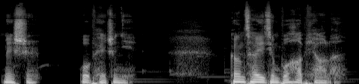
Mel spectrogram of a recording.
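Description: A woman voicing a calm, wealthy young male tycoon in an audiobook, with a low, unhurried and quietly soothing delivery. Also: husky, no echo, soft background music. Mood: calm tender. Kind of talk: audiobook character voice.

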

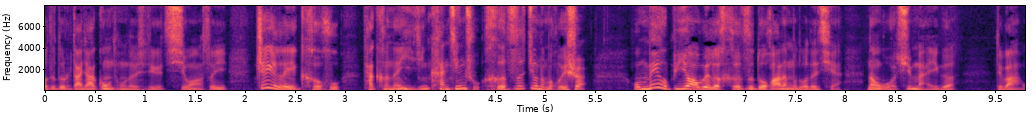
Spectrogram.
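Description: A man hosting a podcast in casual chat, animated and chatty, often asking his listeners "right?". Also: on the low side, no room sound, clean studio sound. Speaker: podcast host.

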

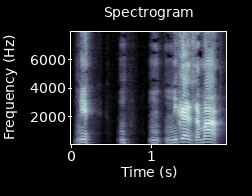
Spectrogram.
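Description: Guy putting on a snotty rich teen boy, higher voice, mocking then stuttering, slightly off-mic sound. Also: lively intonation, normal speed, bright, forceful tone. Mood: stammering. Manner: taunting, stammers when scared. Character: arrogant, sneering rich teenage boy.

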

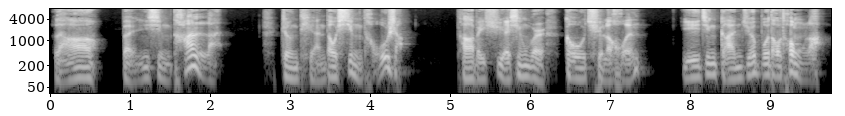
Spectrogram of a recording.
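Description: A man voicing a shrewd old village hunter who speaks slowly and knowingly, like someone lecturing. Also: low voice, animated, slightly rough, pitched below the performer's own voice, exaggerated voice.

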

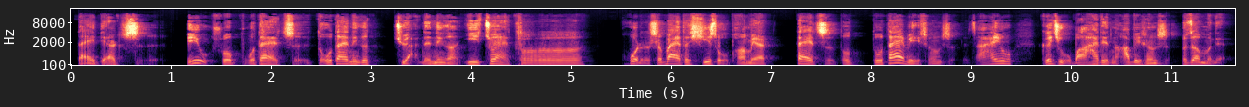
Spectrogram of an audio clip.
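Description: Northeastern chinese guy ranting through a funny story, lively up-and-down voice. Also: on the low side, moderate pace, slightly rough. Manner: animated, rambling, indignant. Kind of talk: comic personal anecdote.

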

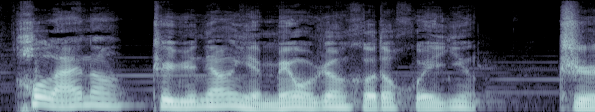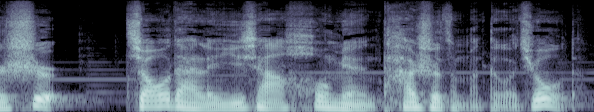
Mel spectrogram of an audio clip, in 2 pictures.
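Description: Male podcast storyteller, lively and colloquial, a slightly husky voice, soft music underneath. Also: medium pitch, fairly quick. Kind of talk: animated storytelling of folk tales.

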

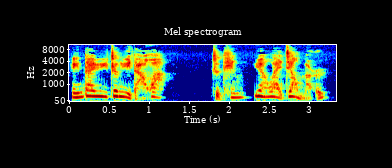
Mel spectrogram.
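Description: A woman reading a classic novel aloud, expressive, often dropping into a breathy whisper. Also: high voice, normal speed, lo-fi sound. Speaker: audiobook reader.

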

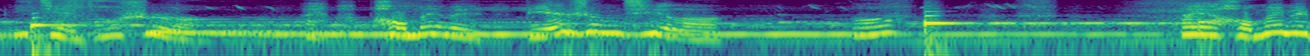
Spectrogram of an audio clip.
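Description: A woman playing a pampered young nobleman, coaxing his cousin with repeated pleading, in a stage drama excerpt. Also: high voice. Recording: distant with loud music.

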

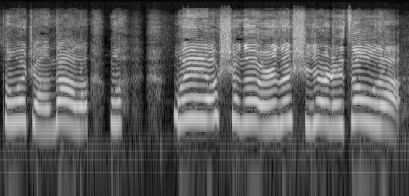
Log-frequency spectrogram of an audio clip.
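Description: A woman's voice: sits high, animated, normal speed, voice pushed up. A woman voicing a cheeky thirteen-year-old boy who whines and stammers. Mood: sobbing threat. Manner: whiny, stammering.

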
